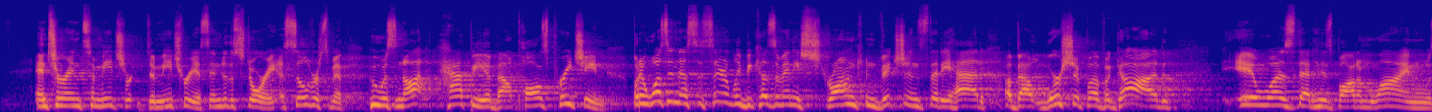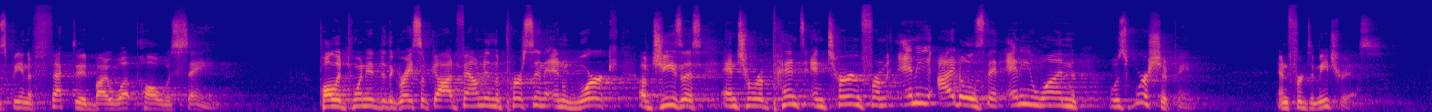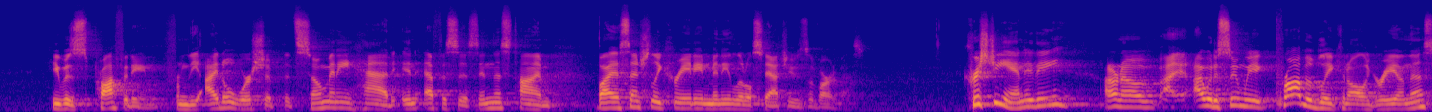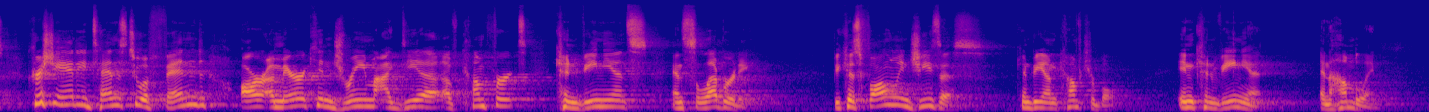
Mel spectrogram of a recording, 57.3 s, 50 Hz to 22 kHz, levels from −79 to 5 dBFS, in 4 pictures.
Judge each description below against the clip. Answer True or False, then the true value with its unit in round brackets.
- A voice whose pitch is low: False (200 Hz)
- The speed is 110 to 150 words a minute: True (145 wpm)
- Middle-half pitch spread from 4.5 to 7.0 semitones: True (5.2 semitones)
